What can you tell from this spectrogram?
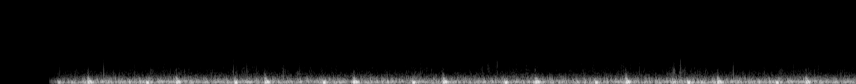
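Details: Healthy person, stethoscope at the second left intercostal space beside the sternum (pulmonary valve area): regular low heart sounds near 67 a minute, second sound louder than the first: normal heart sounds.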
